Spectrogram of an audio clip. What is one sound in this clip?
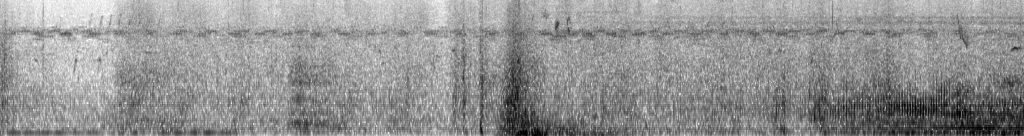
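Leafy plants rustle as a soldier crawls and moves through them.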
